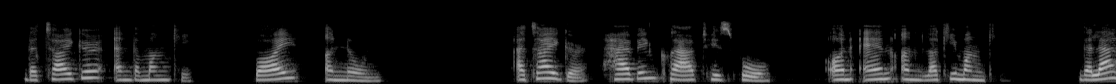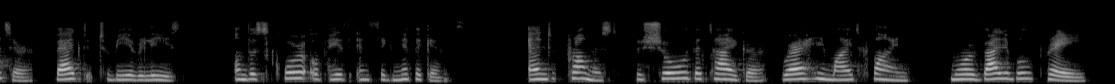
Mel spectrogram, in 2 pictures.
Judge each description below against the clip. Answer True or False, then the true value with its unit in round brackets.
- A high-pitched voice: True (225 Hz)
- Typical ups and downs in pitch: True (3.4 semitones)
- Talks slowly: True (110 wpm)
